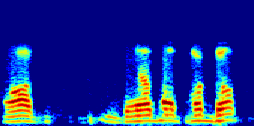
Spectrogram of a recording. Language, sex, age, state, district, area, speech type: Assamese, male, 60+, Assam, Dhemaji, rural, conversation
